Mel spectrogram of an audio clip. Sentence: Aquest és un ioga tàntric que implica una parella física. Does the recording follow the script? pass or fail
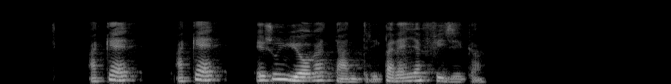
fail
